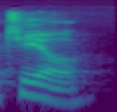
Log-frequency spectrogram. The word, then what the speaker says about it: Thiel: Is it Thiel or Teal? I go back and forth.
